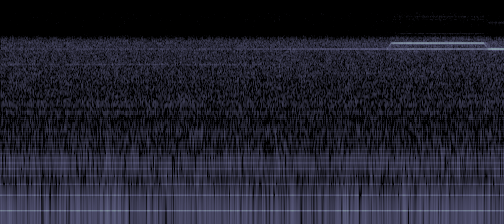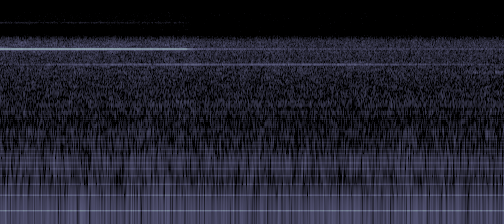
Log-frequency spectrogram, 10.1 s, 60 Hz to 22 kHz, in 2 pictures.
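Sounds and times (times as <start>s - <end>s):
faint electrical hum: 0.0s - 10.0s
faint high-pitched whine: 0.0s - 10.0s.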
